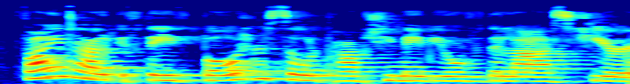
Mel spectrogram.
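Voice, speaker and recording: A woman's fairly quick, lively-intoned speech over noticeable background noise. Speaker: auctioneer / estate agent. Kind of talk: corporate social media advice video to camera. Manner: friendly, professional.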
